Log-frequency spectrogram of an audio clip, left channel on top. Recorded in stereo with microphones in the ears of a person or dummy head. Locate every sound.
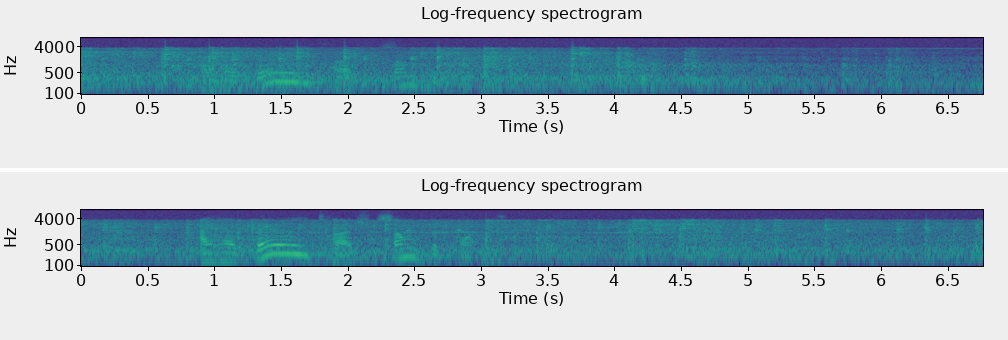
0.9 s a man speaking: 55° right (ahead or behind), 0.5 m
